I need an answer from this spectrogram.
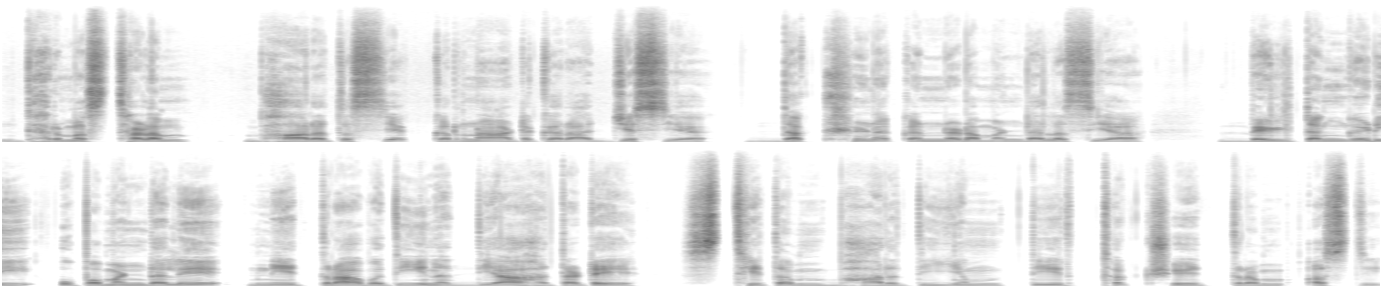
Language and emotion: Sanskrit, neutral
